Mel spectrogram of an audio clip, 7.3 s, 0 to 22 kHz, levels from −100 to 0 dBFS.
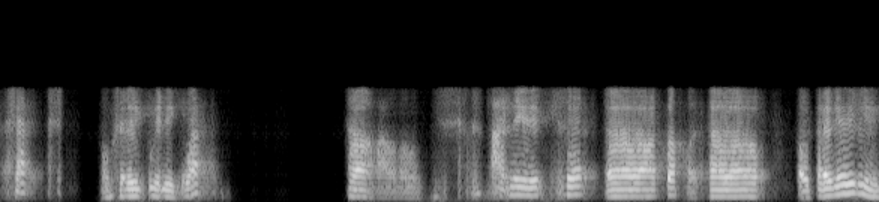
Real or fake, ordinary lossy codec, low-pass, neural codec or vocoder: fake; none; 3.6 kHz; codec, 16 kHz, 0.5 kbps, FreqCodec, smaller model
